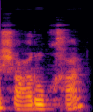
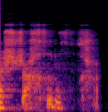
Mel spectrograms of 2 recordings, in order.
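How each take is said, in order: First: Said in the usual way. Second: शाहरुख खान with a harsh kh for the h, said the Russian way; Russian-style pronunciation. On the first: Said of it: "पर Russian में शाहरुख खान". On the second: Shown as a demonstration. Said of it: "पर Russian में".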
